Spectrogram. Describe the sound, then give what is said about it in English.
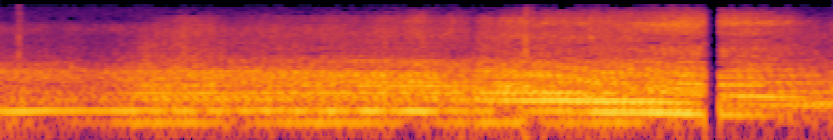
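A propeller airplane engine drones steadily and loudly as the plane banks to come in from the other side for a landing, its low throbbing hum shifting slightly in pitch as the plane turns, with a sudden brief dropout near the end. “I'll bank the plane and come in from the other side.”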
